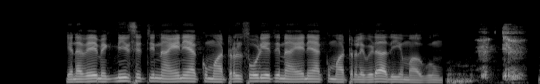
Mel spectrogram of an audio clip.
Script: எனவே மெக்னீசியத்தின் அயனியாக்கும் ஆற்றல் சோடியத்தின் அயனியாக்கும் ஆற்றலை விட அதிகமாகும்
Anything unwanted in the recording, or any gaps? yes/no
yes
